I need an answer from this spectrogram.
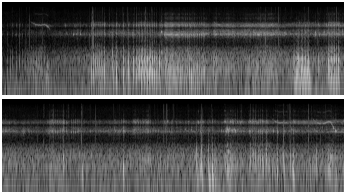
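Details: Porpoises, probably four, recorded underwater by hydrophone at a Daytona zoo, one at times very close: broadband click trains and loud buzzing rasp bursts, with a brief high rising-falling whistle near the start and end, over steady hum.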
